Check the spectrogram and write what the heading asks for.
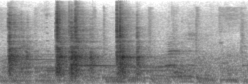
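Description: White ceramic plates being stacked onto a pile, clinking against each other: a few sharp clinks with short ringing in the first second and a half.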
